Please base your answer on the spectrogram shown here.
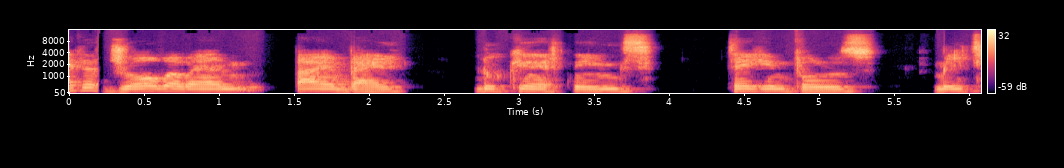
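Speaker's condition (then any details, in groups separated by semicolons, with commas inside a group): Mild cerebral palsy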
